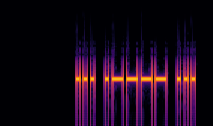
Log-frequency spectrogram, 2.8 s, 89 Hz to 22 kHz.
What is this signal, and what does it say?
Morse code, heard as a keyed tone, about 25 wpm, 700 Hz. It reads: S1S
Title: Three Challenging Letter-Number Combinations 25wpm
